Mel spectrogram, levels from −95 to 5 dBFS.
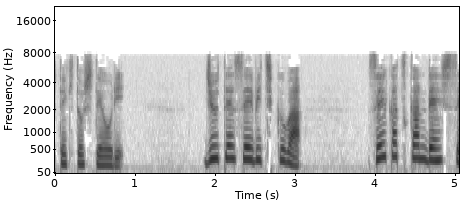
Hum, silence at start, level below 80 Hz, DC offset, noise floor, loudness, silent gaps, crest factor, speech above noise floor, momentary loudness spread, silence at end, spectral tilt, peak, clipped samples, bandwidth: none; 0.05 s; -64 dBFS; under 0.1%; -60 dBFS; -23 LUFS; none; 20 dB; 38 dB; 6 LU; 0 s; -5 dB/octave; -4 dBFS; under 0.1%; 8 kHz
